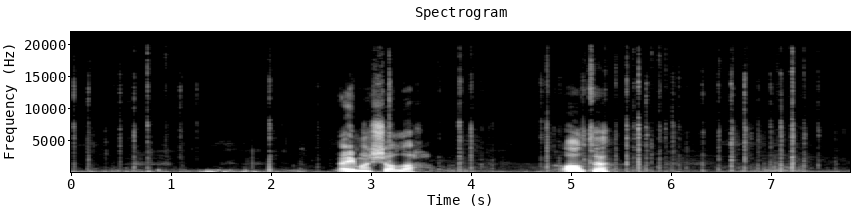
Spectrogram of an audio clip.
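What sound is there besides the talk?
pigeons flying and cooing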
